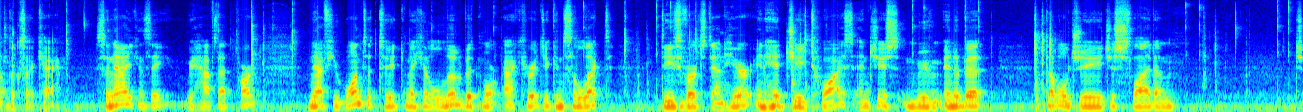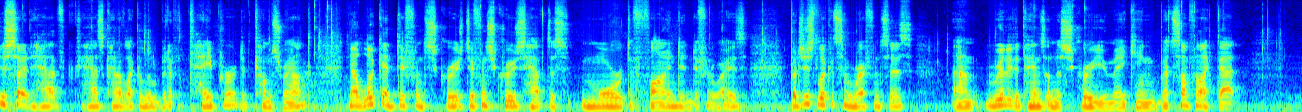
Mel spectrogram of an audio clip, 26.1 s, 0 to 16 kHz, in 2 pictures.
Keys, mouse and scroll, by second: 0.0 Tab, 0.3 scroll down 1, 0.5 middle click, 2.0 middle click, 2.0-2.4 scroll up 1, 2.4 Tab, 2.6 middle click, 3.0 scroll up 1, 4.2 middle click, 5.5 click, 6.4 shift+click, 6.9 scroll up 1, 7.8 g, 9.5 click, 10.2 g, 11.8 right click, 12.0 g, 13.0 click, 13.2 g, 13.9 click, 14.1 scroll down 1, 14.3-14.8 middle drag, 14.7 scroll up 2, 16.0 click, 16.9 g, 17.8 click, 19.9 scroll down 1, 20.1-22.2 middle drag, 22.2 g, 23.6 click, 23.8 g, 24.8 click, 25.0 scroll down 1, 25.1 middle click.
